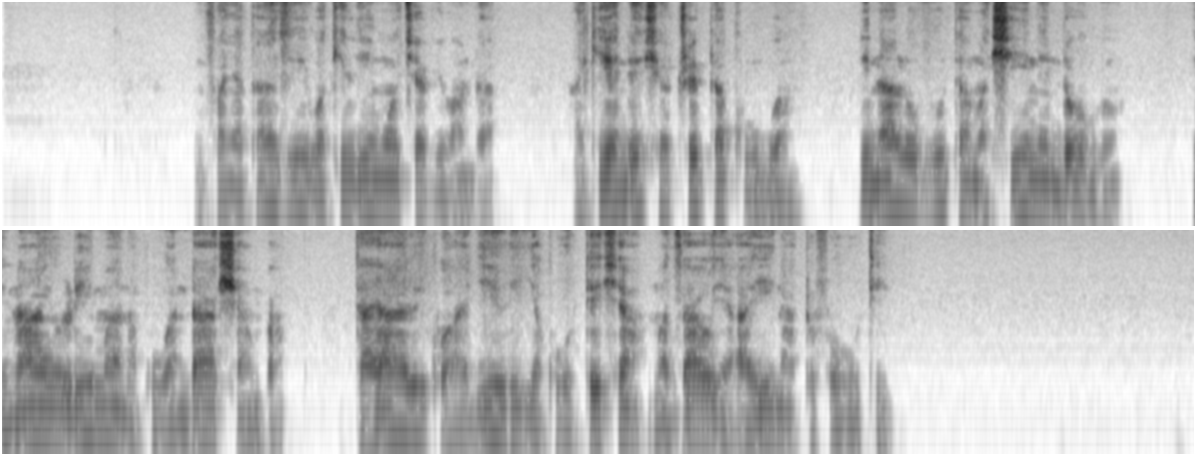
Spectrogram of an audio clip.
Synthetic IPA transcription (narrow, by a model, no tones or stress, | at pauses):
m̩faɲakaziwa̰kʰilimɔt͡ʃa̰viwandaː | kʰiɛndɛʃatɾɛp̚takʰuɓwa | linalɔvutamaʃinɛndɔ̰ɡɔ | linajɔlimanakuandaːʃamba | tajaɾikwa̰ːʄilijakṵɔ̰tɛʃamazaɔjaʔainatɔfa̰utʰḭ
